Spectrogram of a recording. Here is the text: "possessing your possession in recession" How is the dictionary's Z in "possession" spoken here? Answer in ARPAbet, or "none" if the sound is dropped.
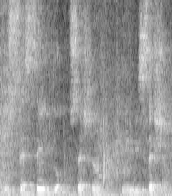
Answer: S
